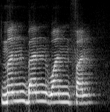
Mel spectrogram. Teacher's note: noon in all the cases is from the tongue tip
